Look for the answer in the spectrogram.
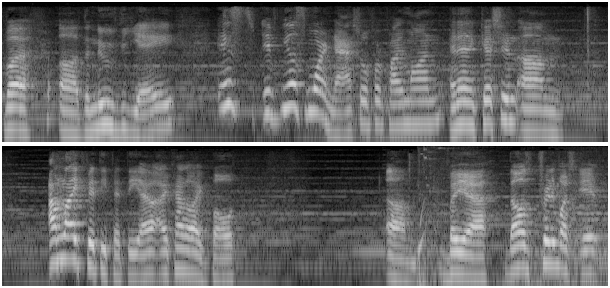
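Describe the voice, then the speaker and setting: A man's voice: a little high, lively intonation, normal speed, fairly bright tone, soft background music. A man streaming a game and chatting casually, rambling with lots of fillers and the odd curse word, in a hot room with a fan. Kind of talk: casual commentary while playing a game.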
